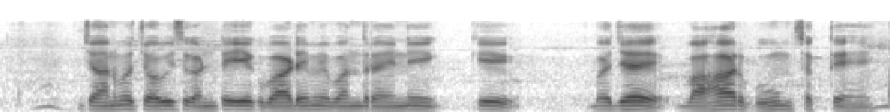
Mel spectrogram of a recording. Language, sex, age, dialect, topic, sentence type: Hindi, male, 25-30, Kanauji Braj Bhasha, agriculture, statement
